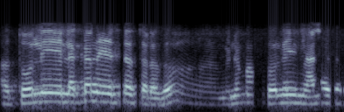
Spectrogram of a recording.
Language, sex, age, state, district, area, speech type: Kannada, male, 30-45, Karnataka, Bidar, urban, conversation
